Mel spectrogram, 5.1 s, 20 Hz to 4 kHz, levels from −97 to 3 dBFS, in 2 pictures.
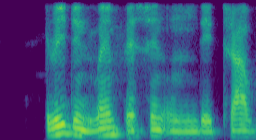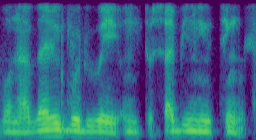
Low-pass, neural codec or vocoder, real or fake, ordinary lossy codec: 3.6 kHz; codec, 16 kHz in and 24 kHz out, 1 kbps, XY-Tokenizer; fake; none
